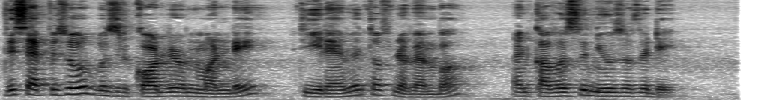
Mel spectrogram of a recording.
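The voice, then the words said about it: Congested voice with a cold. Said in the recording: “Sorry about the voice quality today, I've just come down with a bit of a cold.”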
